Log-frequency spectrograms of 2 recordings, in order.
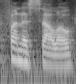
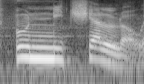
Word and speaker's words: Funicello: And he said, "First of all, young lady, you are mispronouncing it. It is not Funicello, it's Funicello. It's a beautiful Italian name." It's unique. It's like a song. Funicello. It's beautiful.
